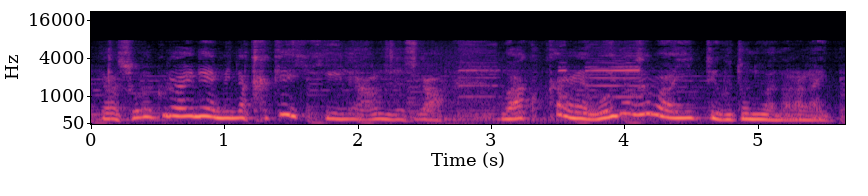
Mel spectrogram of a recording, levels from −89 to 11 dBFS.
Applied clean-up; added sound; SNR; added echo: none; Motor vehicle (road); 18 dB; reverberation time 0.2 s.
